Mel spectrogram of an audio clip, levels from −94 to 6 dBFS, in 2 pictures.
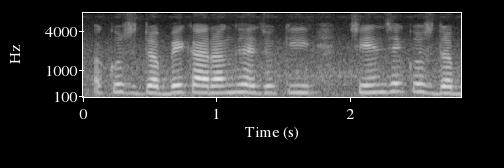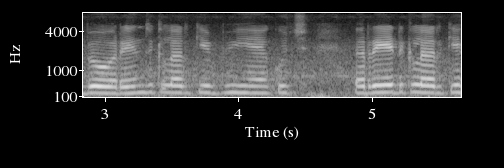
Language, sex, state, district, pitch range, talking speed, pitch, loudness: Hindi, female, Jharkhand, Garhwa, 240-255 Hz, 220 wpm, 245 Hz, -16 LUFS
